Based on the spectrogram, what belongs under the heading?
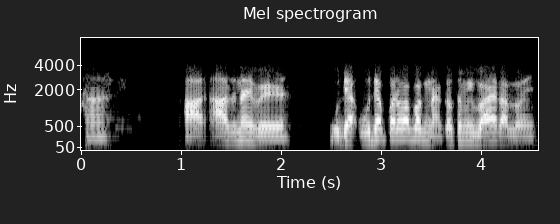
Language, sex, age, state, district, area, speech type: Marathi, male, 18-30, Maharashtra, Wardha, rural, conversation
